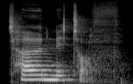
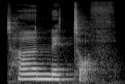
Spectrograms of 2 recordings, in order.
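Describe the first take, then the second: First: The three words run together as one. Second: The same.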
